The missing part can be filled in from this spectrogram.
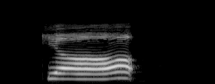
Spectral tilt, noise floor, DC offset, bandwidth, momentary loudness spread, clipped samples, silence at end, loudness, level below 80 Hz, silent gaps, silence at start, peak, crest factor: -1.5 dB/octave; -75 dBFS; under 0.1%; 7 kHz; 7 LU; under 0.1%; 0.85 s; -14 LUFS; -86 dBFS; none; 0.5 s; -4 dBFS; 12 dB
